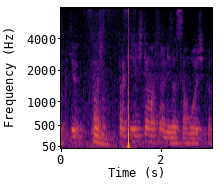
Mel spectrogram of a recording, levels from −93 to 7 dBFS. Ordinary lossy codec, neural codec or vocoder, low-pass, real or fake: none; none; none; real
